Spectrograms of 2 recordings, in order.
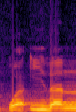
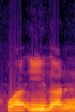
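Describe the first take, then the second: Both takes have the same delivery.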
